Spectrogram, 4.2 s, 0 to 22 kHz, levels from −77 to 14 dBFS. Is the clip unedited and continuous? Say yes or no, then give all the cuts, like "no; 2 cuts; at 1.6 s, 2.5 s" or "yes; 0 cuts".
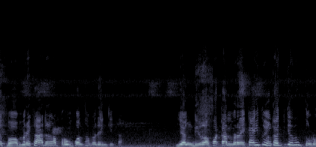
yes; 0 cuts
